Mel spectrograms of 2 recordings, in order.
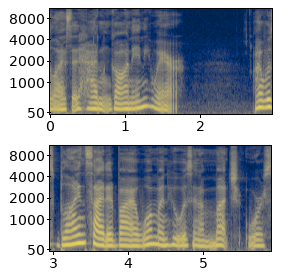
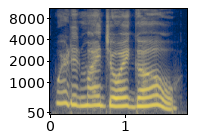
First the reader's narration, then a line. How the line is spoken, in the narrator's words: As I was bawling down Broad Street, I thought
